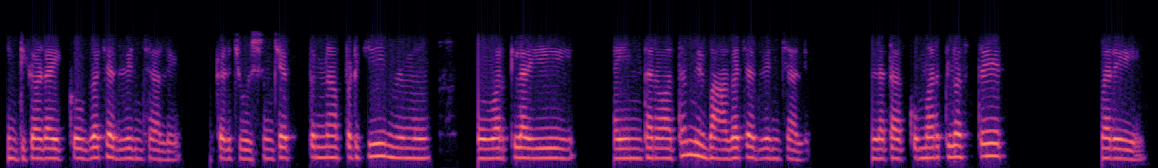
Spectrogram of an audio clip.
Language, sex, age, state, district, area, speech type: Telugu, female, 18-30, Andhra Pradesh, Eluru, rural, conversation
